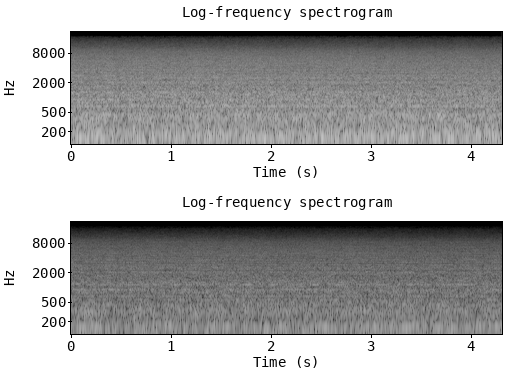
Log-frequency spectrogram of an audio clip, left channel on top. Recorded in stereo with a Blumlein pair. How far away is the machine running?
About 0.9 m.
